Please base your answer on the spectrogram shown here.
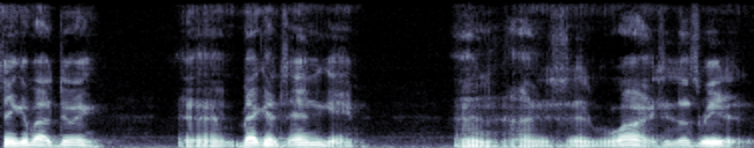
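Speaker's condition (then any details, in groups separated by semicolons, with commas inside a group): Parkinson's; worsening, often debilitating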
